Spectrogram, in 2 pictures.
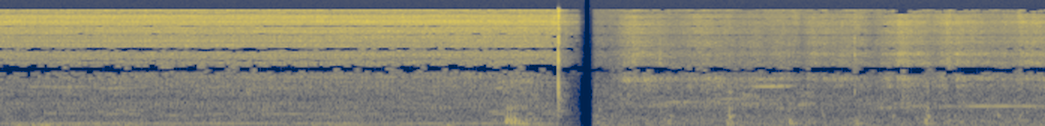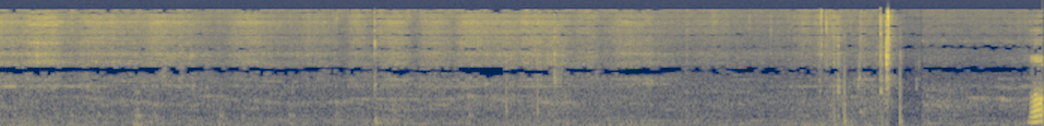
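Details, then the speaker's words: Mallory fan after repair: smooth, steady low motor hum with no rattle or scraping, then quiet; remaining sound is the fan's natural noise, running normally. "não está mais fazendo barulho mas são barulho natural dele mesmo"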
